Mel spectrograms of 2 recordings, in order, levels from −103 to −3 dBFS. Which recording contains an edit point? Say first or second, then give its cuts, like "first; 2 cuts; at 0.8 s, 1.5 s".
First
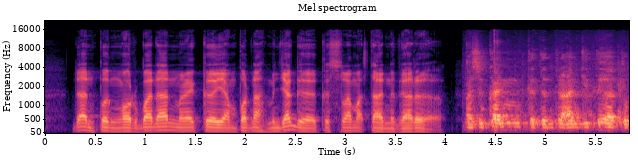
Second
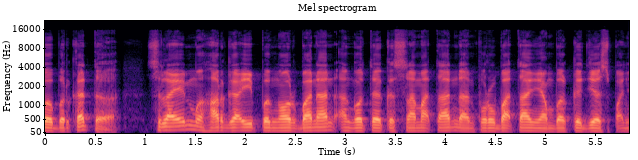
first; 1 cut; at 4.2 s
